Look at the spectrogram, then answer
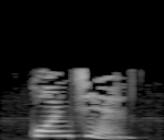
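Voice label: "关键", Mandarin Chinese; hsk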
